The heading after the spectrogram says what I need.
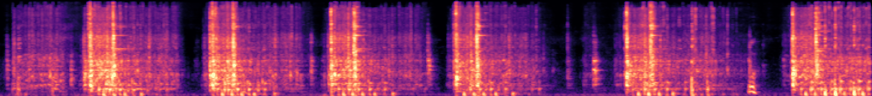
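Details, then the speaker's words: Wacker plate compactor with poor maintenance, fuel primed; seven pull-start bursts die back to silence with no firing; cranks but won't start; owner suspects a float chamber fault, possibly a missing plate. "yeah and that um floats that float chambers not that flake chambers not right"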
